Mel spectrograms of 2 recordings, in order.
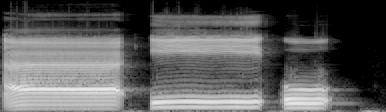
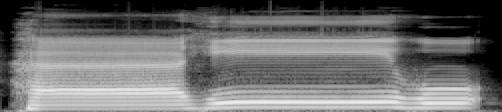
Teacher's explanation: Kalau hamzah itu pita suaranya menutup, sehingga dia hamzah nggak keluar nafas kan, a i u gitu ya. Sedangkan H besar itu pita suaranya membuka, ya, pita suaranya membuka sehingga dia keluar nafas, ha hi hu. Bisa diikuti?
